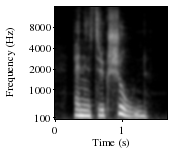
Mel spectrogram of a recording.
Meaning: an instruction (to a person, an organization or a computer)
- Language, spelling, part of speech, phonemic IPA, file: Swedish, instruktion, noun, /ɪnstrɵkˈɧuːn/, Sv-instruktion.ogg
